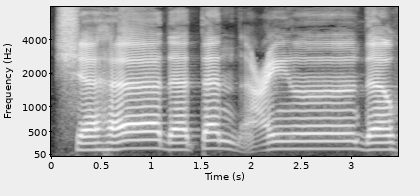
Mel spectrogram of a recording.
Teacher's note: شہادتن میں تنوین ہے اور تنوین کے بعد عین ہے، یہاں اظہار کیجیے گا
